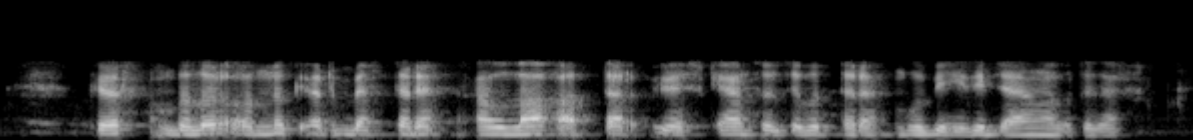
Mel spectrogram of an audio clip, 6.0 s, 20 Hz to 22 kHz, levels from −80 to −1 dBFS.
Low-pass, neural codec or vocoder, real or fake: 3.6 kHz; codec, 16 kHz, 6 kbps, DAC; fake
